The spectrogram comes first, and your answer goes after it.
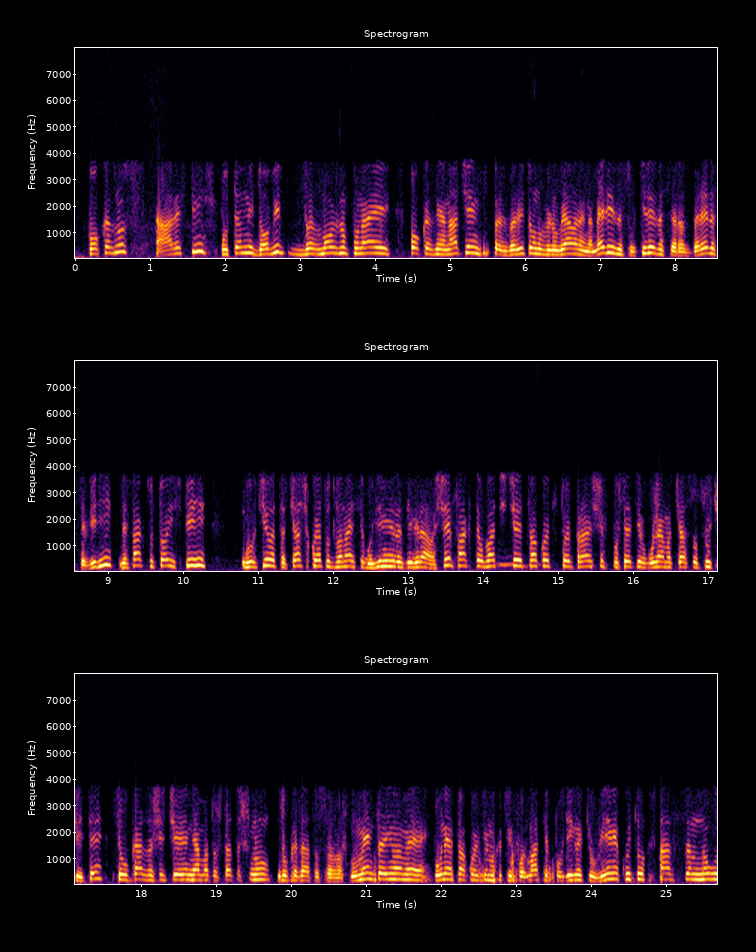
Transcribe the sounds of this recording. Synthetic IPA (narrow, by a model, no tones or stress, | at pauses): pɔkəsnost̪aɾɛst̪ipot̪ɤmnid̪ɔbivɐzmɔʒnoponaj | pɔkəsnijənat͡ʃinspɾɛd̪vɐɾit̪ɛlˠnoːvinomjavɐnɛnɐmɛd̪iːd̪ɐsɛot̪id̪ɛd̪ɐsɛɾɐzbɛɾɛd̪ɐsɛvid̪id̪ɛfak̚t̪ot̪ɔjispi | ɡoɾt͡ʃivət̪ət͡ʃaʃkojat̪od̪vɐnajsɛɡod̪iniɾɐziɡɾavɐʃɛfakt̪əobat͡ʃɛ̥t͡ʃɛt̪ovakoɛt̪o̥t̪ɔjpɾaviʃɛfposɛt̪iɛvɡolʲamət͡ʃast̪ot̪slˠut͡ʃɐit̪ɛsɛokazvɐʃɛt͡ʃɛnʲamɐd̪ost̪at̪ət͡ʃnod̪okɐzat̪ɛlˠst̪vəvɐfmomɛnt̪əimɐmɛponɛt̪ovakoɛt̪oimɐkɐt̪ɔinfoɾmat̪sijəpovd̪iɡnət̪iobvinɛnʲijəkoit̪ʊasmnɔɡʊ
